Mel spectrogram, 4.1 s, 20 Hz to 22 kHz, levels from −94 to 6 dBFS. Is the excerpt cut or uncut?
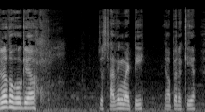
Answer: uncut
